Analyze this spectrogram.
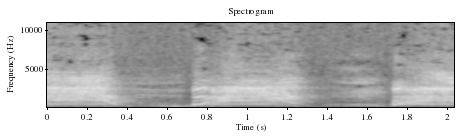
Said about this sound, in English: The world's first scream choir performs at Playland, and it's a screaming masterpiece.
